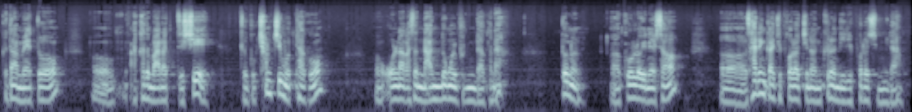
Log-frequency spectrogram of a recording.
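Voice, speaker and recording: A middle-aged man preaching a sermon as a pastor, in an easy conversational way with many pauses and filler sounds. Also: lowish voice, a little mellow.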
